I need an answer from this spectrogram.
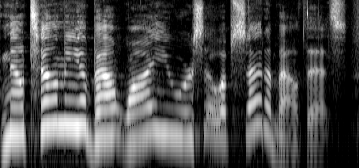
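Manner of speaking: a light take on the Dateline host's probing voice; Josh Mankiewicz imitation. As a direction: coax the confession like a TV detective host. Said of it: "that guy Josh's voice".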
